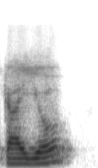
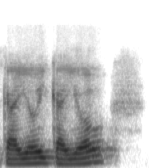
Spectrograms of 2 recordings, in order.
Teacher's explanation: No hay contraste entre la Y ortográfica y la ella ortográfica. Cayó suena igual que cayó, entonces cayó y cayó, mientras que en Madrid es cayó y cayó. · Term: yeísmo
